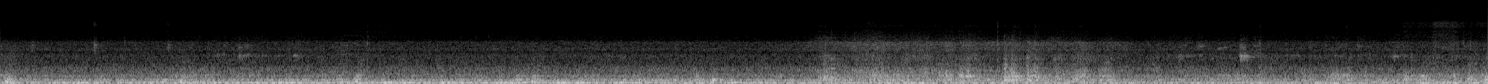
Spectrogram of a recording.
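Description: Passenger train running along the track, heard from inside the carriage: a steady low rumble with faint scattered knocks from the wheels.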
